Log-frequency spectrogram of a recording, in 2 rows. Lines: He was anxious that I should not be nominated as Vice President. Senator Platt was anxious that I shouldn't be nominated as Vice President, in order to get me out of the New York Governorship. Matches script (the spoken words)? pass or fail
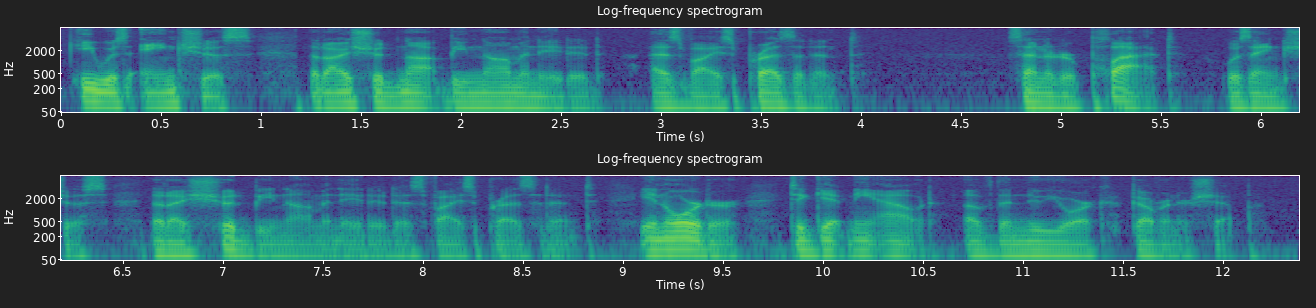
fail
